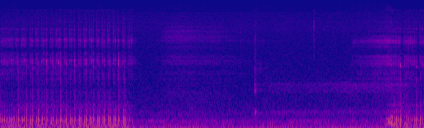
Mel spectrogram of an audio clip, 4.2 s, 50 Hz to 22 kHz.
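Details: An English Bulldog snoring at 2:50 am with a deep, rattling rasp, then falling quiet before the next breath.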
